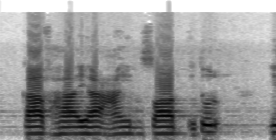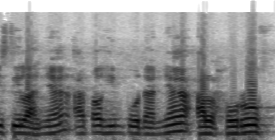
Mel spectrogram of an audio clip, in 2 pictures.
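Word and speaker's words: كهيعص: Cukup dua harakat saja Kaf ha ya ain Shad jadi Kaf Ain Shad dibaca enam ha ya dibaca Dua cara membacanya adalah dengan membaca nama hurufnya bukan kaha aso ya ternyata tidak sedikit juga yang membaca seperti itu berarti dia belum pernah belajar tajwid sejak kecil ya kahaya aso itu tidak seperti itu Kaf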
